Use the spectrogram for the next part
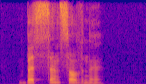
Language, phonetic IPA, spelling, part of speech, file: Polish, [ˌbɛsːɛ̃w̃ˈsɔvnɨ], bezsensowny, adjective, Pl-bezsensowny.ogg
